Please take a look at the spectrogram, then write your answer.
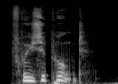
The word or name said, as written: frysepunkt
